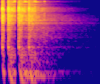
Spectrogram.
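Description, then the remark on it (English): A rapid burst of four pistol gunshots, sharp, loud cracks packed into a fraction of a second, followed by a long ringing decay that slowly fades out. No voices. “His advice went unheeded as the first of four rounds slammed into his chest.”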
